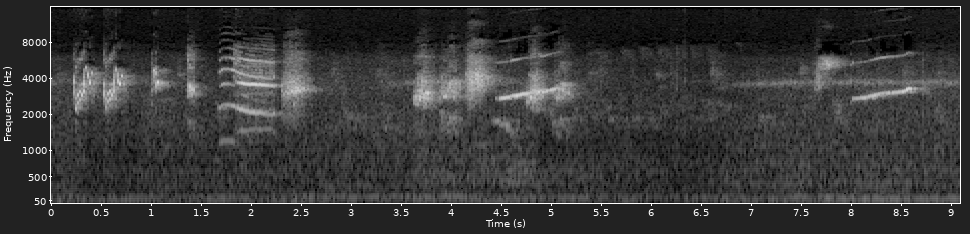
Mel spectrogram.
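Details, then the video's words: Oriental magpie-robin (kacer) in 'manja' song: rapid clipped chirps and rising whistles at the start, then warbled phrases, a short pause, and long sweet upward-sliding whistles at the end. "Kicau kacer manja"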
